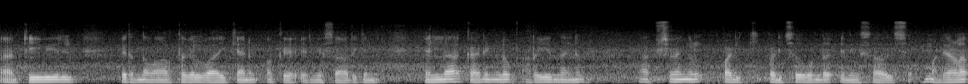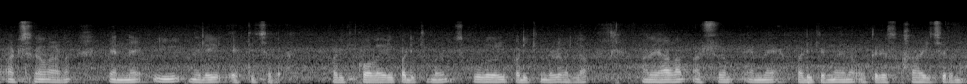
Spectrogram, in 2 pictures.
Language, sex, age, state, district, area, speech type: Malayalam, male, 45-60, Kerala, Kottayam, rural, spontaneous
